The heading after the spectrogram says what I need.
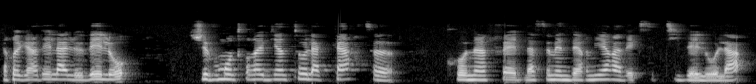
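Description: A woman's voice: mid-range voice, little pitch movement, moderate pace, gravelly, fairly bright tone, highs cut off. A woman hosting a craft tutorial at home, talking casually with many restarts and fillers.

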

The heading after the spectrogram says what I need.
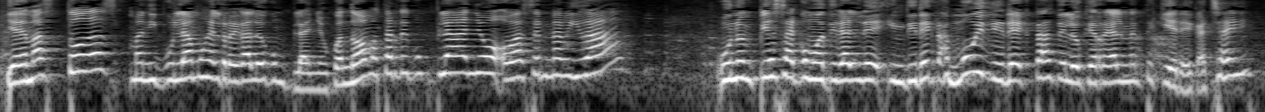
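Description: High-voiced Chilean woman doing stand-up. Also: quick pace, slight background noise. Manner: animated storytelling, acting out both sides of a couple. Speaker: stand-up comedian. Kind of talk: stand-up comedy monologue. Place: comedy stage with a live audience.

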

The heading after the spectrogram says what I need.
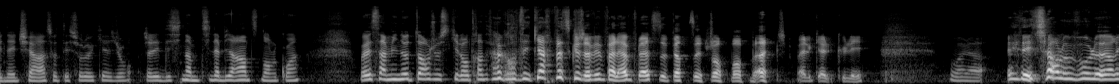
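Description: A young woman streamer chatting casually to her viewers while drawing, laughing often and muttering to herself. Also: medium pitch.

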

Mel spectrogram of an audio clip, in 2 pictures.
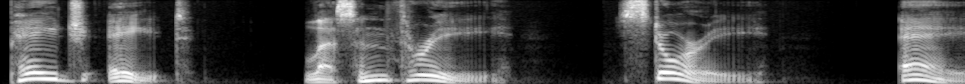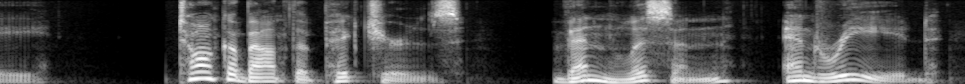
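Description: A woman announcing pages and tasks slowly and clearly, as the narrator of a language course recording. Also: rumbling low, wildly swooping pitch, dry recording, clean studio sound. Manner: slow, clear announcing of page numbers and tasks. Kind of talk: scripted textbook instructions.

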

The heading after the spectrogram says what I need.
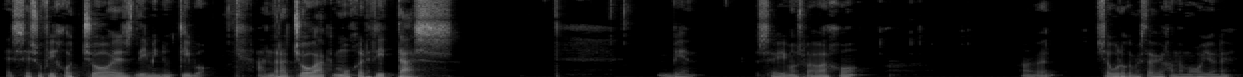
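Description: A fairly low, creaky voice with a darkish tone belongs to a man running a casual Basque lesson. He takes words slowly and patiently, repeating them and checking in with his audience through "¿vale?"

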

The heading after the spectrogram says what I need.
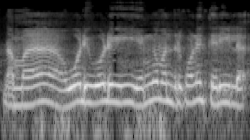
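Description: A storyteller voicing cartoon village friends in a very high sped-up voice, trading lively banter. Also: normal speed, a little hiss or hum.

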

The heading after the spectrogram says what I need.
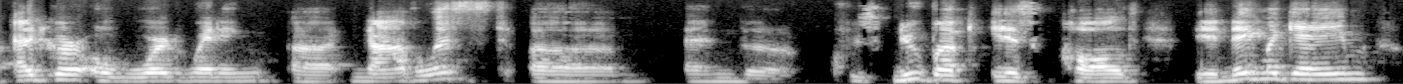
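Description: Halting host over dull lo-fi audio. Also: mid-range voice. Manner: halting, many fillers. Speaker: bookstore event host. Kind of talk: event introduction.

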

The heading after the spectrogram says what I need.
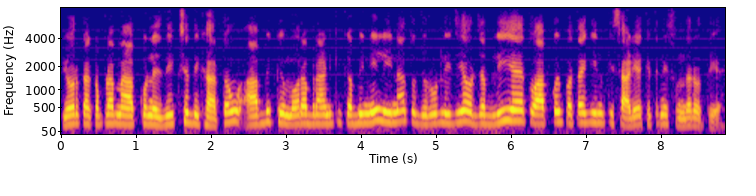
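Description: A middle-aged man giving an eager teleshopping-style sales pitch, full of repeated assurances, as he presents products on a lapel mic. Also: fairly quick, hardly any pauses, darkish tone, no room sound, low-quality recording. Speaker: saree shop seller and presenter. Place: small saree shop, indoors. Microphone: clip-on lapel mic.

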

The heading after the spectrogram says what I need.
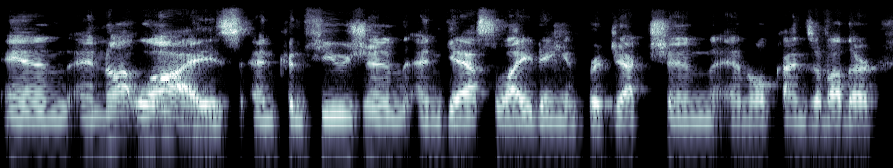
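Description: A man's voice: medium pitch, flat delivery, takes it slowly. Male interview host, mid-range voice, earnest, stumbles over repeated words. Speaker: host and cult expert. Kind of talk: conversational interview.

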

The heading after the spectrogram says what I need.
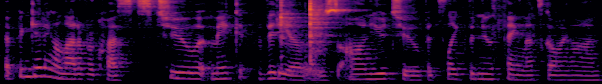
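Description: A real estate broker in her 40s, born in Argentina and raised on Long Island, New York, introduces herself to the camera from her home living room. She chats about her working life in a rambling, filler-heavy way, her low voice at normal speed in an echoey room with background noise.

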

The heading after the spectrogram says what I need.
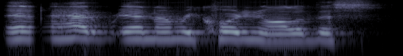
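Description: A woman's voice: a little high, little pitch movement, fast talker. A young adult woman hosting a casual podcast over a voice call, telling a rambling, profane story with lots of laughter. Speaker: podcast host. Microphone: voice call headset or computer mic. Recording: dull lo-fi voice call.

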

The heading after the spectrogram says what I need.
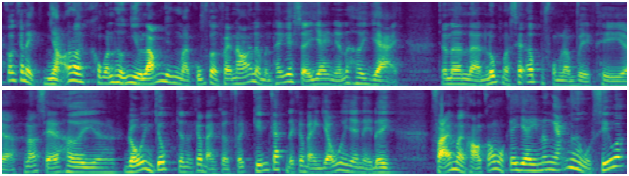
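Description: Brief: male tech vlogger, quick and chatty, mid-pitched. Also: darkish tone. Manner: chatty, addresses viewers directly with filler particles. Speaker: tech reviewer. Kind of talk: casual product review.

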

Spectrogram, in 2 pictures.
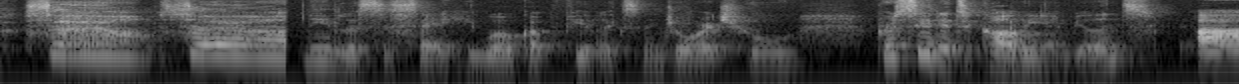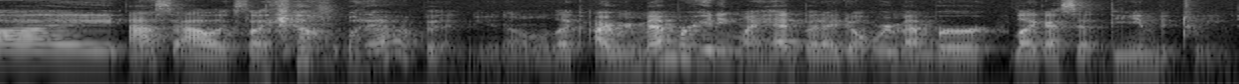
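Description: A woman's voice: low-pitched, sharp tone, reverberant. A woman in her twenties chatting through a casual travel vlog, upbeat and full of "like" fillers. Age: 20s. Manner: chatty and upbeat, heavy use of "like". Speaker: travel vlogger.

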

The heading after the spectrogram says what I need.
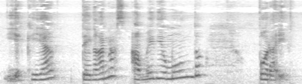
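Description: A Cuban vlogger in her thirties with a Cuban Spanish accent sits in an armchair in a small indoor room, casually and animatedly explaining things to camera and laughing easily. Her fairly high voice is creaky and husky, at a measured pace but animated, recorded by a camera in front at medium-close range.

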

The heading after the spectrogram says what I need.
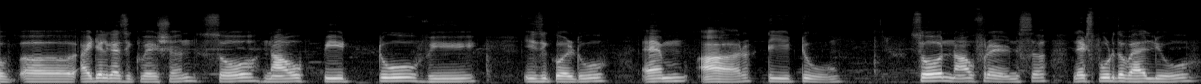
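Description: A man's voice: mid-range voice, steady tone, slow pace, dull audio. A man explaining an engineering problem over handwritten notes, hesitant, with fillers and self-corrections. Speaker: engineering tutor. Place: at a desk, filming a notebook.

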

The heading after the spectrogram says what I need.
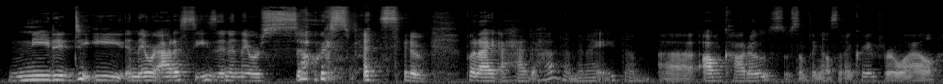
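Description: Hoarse lady vlogging, lowish voice, talks loose and jokey, laughs a lot. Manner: chatty and self-mocking, laughs often. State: hoarse, losing her voice. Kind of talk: casual pregnancy vlog.

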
